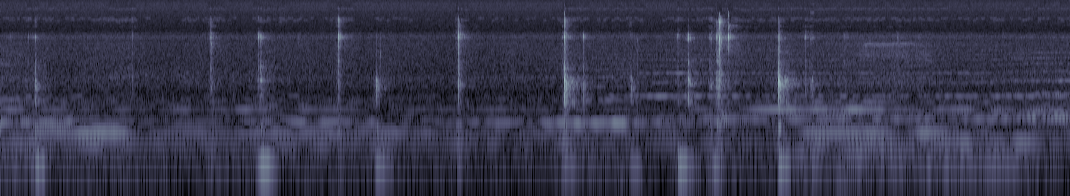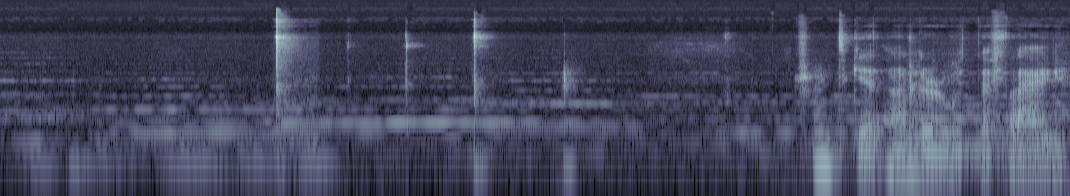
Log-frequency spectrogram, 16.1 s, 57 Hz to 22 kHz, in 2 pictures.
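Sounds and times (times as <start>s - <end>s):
faint background music: 0.0s - 16.0s
lock pick clicking: 4.2s - 6.2s, 10.0s - 12.4s.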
